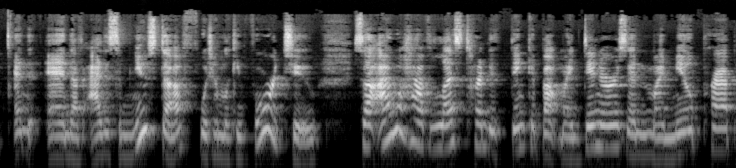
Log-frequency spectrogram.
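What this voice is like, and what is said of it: Voice sounds off, unwell. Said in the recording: “As you can hear, my voice is still off”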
